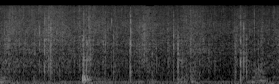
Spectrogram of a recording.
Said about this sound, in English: Well, I've got a chicken with a morel stuffing, and I'm going to saute those on top of the stove right now.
